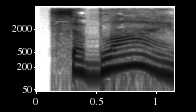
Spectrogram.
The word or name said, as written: sublime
